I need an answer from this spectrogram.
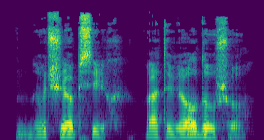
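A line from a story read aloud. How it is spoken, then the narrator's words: Patronizing grumble from behind. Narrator (Russian): Раздалось за спиной покровительственное ворчание ещё одного заклятого врага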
